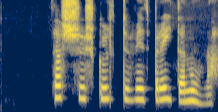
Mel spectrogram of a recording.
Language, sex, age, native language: Icelandic, female, 10, Icelandic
